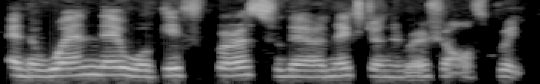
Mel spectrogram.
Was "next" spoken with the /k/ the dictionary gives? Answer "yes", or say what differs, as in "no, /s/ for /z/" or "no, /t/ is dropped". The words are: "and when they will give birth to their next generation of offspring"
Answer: yes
